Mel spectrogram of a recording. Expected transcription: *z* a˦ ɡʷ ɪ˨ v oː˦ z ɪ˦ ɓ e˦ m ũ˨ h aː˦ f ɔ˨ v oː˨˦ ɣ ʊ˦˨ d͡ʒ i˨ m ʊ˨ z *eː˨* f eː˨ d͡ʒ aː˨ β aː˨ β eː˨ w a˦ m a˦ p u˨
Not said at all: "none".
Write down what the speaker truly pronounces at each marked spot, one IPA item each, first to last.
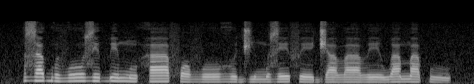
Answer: z, eː˦

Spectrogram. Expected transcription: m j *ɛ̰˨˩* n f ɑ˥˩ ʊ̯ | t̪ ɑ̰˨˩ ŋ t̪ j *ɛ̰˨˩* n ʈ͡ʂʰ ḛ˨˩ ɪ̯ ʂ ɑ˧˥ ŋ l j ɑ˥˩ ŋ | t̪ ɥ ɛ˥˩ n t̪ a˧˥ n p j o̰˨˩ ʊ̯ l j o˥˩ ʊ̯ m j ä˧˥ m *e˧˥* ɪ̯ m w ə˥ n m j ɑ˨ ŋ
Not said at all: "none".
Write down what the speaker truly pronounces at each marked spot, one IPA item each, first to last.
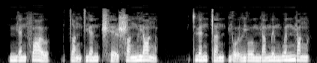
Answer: ɛ˧˥, ɛ˧˥, e˧

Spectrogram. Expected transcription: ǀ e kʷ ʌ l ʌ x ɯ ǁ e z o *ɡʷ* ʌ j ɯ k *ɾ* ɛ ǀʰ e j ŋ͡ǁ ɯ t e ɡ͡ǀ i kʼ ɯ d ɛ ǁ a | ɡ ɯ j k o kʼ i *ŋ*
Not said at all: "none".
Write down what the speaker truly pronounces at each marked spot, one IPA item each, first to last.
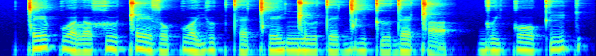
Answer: kʷ, tʰ, k

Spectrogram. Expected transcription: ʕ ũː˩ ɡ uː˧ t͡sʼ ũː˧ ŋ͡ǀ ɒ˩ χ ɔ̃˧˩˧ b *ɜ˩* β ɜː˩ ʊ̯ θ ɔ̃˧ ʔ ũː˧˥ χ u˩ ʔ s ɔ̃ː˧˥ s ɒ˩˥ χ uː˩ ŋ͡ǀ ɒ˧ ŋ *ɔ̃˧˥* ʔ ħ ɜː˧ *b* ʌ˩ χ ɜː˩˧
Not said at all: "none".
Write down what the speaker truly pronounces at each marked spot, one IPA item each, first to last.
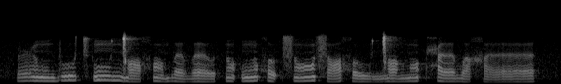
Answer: ɜ˩, ɔ̃˧˥, β

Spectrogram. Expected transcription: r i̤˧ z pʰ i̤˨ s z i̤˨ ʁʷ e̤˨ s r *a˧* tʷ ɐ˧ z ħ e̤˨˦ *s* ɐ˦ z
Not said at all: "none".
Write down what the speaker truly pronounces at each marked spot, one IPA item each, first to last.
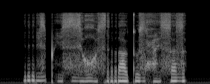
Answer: a˧, s

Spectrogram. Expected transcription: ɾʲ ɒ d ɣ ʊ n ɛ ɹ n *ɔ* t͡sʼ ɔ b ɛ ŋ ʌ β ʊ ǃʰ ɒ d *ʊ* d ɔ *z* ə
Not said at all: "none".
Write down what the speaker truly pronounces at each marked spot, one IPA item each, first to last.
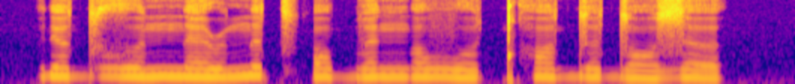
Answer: ə, ʊ, z

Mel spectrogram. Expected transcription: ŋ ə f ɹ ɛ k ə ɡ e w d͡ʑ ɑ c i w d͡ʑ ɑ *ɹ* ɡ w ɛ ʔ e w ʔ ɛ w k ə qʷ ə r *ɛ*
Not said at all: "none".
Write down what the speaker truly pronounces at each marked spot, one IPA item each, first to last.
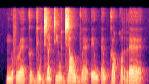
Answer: w, ɛ

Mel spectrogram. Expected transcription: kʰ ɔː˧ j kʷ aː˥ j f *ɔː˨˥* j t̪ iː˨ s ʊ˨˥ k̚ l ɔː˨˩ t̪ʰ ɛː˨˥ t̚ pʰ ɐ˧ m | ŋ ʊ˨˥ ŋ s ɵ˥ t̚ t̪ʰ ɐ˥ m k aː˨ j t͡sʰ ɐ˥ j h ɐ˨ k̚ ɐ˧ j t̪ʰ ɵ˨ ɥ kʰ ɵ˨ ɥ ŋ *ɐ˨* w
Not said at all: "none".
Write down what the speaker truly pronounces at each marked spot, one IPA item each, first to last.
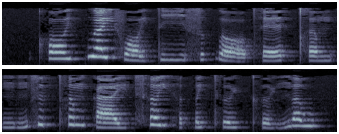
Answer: ɔː˨˩, ɐ˥

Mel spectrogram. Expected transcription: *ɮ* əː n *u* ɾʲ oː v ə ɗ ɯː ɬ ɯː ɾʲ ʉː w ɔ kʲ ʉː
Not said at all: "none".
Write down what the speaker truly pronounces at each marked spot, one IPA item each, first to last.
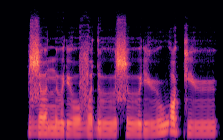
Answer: ɮ, ɯ

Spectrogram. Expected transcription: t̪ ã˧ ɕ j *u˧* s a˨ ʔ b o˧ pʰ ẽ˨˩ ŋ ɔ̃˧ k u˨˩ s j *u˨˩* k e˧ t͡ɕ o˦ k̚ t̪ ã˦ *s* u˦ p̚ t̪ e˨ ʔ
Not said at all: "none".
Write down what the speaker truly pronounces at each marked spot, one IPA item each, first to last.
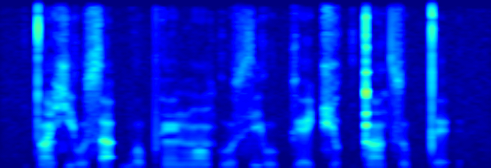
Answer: u˧, u˧, t͡s

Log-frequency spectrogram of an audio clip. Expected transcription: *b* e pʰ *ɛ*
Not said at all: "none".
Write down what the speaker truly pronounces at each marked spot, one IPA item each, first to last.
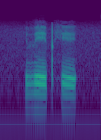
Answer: β, ɪ

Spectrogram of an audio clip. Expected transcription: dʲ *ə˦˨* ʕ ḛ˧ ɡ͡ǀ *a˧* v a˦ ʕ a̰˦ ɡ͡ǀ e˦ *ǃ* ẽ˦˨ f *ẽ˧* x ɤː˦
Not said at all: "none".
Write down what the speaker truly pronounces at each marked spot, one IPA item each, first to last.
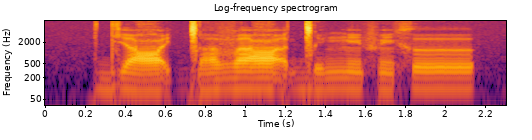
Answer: a˦˨, a˦, ŋ, ẽ˧

